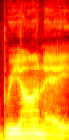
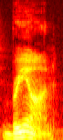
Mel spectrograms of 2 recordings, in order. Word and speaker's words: Brionne: and Moon trailer and assumed that Brionne is how this was supposed to be pronounced. Fortunately, for Pokemon fans everywhere, I was wrong, and the proper pronunciation is, in fact, Brionne. Fans of the Pokemon Sun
